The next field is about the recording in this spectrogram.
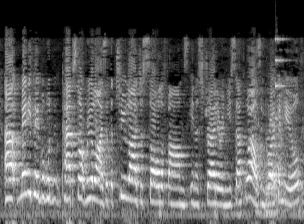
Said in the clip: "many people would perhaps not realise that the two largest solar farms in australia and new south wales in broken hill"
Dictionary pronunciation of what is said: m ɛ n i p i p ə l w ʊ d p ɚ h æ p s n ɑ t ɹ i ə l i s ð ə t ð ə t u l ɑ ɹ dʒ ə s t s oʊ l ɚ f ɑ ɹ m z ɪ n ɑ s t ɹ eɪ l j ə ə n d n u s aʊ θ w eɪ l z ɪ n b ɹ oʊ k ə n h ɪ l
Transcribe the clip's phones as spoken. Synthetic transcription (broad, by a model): m ɛ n i p i p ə l w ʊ d p ɚ h æ p s n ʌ t ɹ i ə l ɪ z ð ə t ð ə t u l ɑ ɹ dʒ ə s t s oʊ l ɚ f ɑ ɹ m z ɪ n ɑ s t ɹ eɪ l j ə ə n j u s aʊ θ w eɪ l z ɪ n b ɹ oʊ k ə n h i l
